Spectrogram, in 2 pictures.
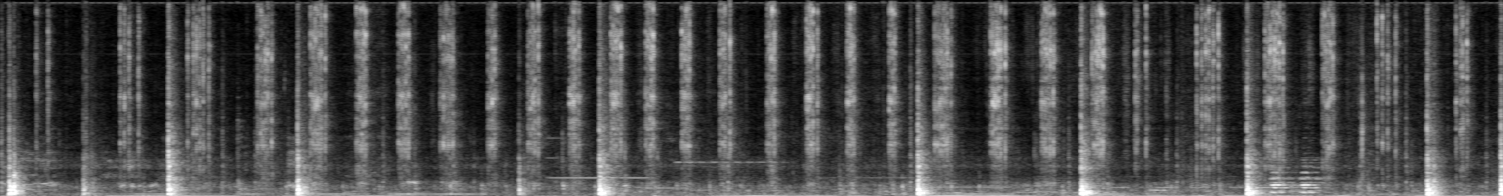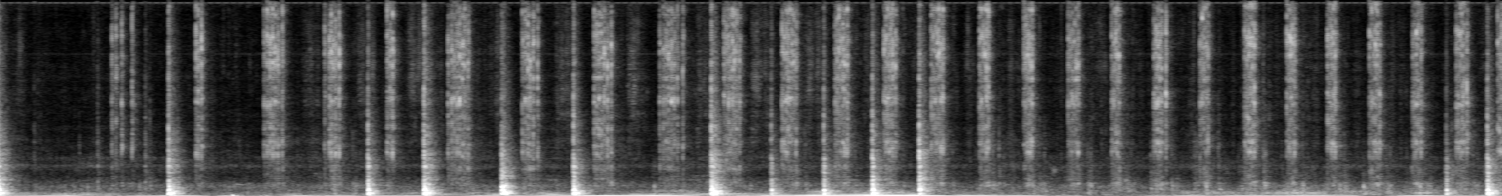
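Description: Socket ratchet wrench clicking in short irregular runs as it turns the banjo bolt into a motorcycle brake master cylinder, tightening the brake-line fitting.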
